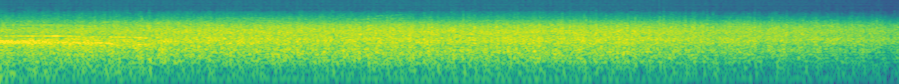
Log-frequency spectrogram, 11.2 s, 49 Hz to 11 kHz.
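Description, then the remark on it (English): A large crowd gives a long, steady round of applause for the honored guests, the men who flew the B-52s in, loud dense clapping that holds for about eleven seconds and eases off only slightly at the end. No one speaks over it. “But I can tell you this, after having met each one of our honored guests this evening, after having talked to them, I think that all of us would like to join in a round of applause for the brave men that took those B-52s in and did the job.”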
